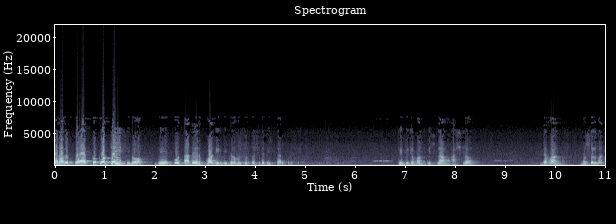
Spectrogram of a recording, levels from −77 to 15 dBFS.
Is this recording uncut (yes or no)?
no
